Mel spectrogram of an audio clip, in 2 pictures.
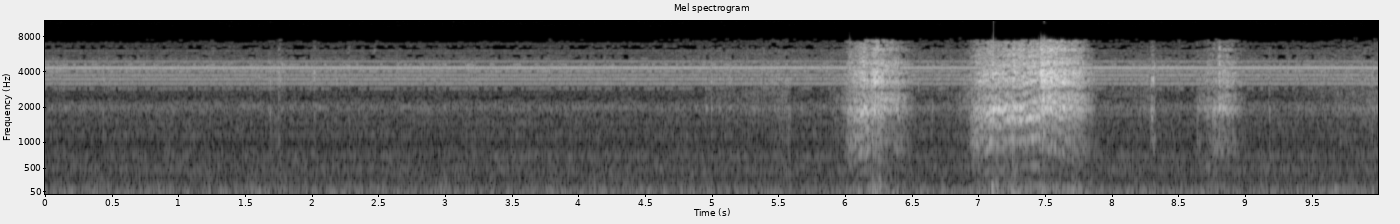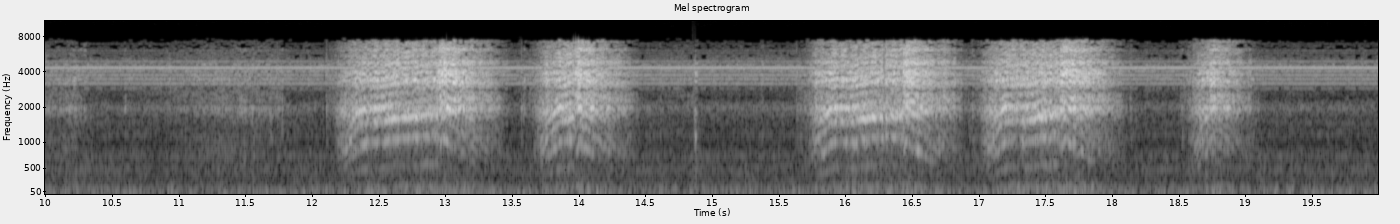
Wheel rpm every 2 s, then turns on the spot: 0, 0, 10, 30, 10, 10, 60, 20, 70, 10.
none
